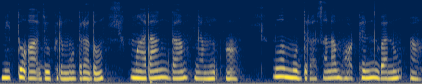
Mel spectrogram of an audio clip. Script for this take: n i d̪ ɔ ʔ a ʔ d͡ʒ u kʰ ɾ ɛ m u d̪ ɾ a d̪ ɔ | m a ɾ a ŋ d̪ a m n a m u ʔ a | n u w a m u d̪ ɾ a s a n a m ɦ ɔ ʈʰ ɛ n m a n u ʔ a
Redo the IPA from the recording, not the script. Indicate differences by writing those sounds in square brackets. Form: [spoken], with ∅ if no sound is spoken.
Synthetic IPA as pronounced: n i [t̪] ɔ ʔ a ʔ d͡ʒ u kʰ ɾ ɛ m u d̪ ɾ a d̪ ɔ | m a ɾ a ŋ d̪ a m [ɲ] a m u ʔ a | n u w a m u d̪ ɾ a s a n a m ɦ ɔ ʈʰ ɛ n [b] a n u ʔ a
